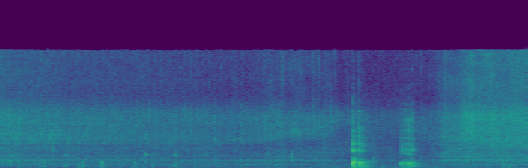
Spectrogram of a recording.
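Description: Dried red chillies, curry leaves, fennel seeds and ginger-garlic paste fry for a drumstick and prawn gravy. A soft sizzle runs throughout, broken near the end by two loud knocks of a stirring spoon against the pan.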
